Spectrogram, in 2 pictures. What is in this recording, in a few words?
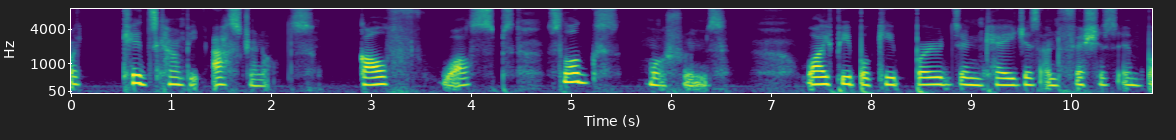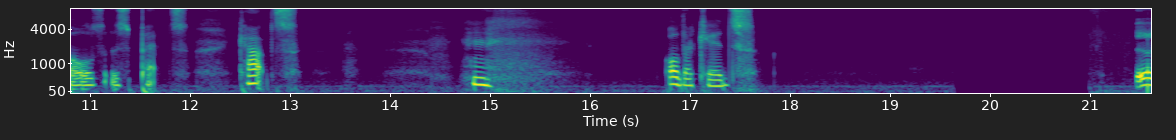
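voiceover; birdboy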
